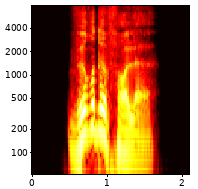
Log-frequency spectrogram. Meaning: inflection of würdevoll: 1. strong/mixed nominative/accusative feminine singular 2. strong nominative/accusative plural 3. weak nominative all-gender singular
- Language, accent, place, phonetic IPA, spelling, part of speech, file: German, Germany, Berlin, [ˈvʏʁdəfɔlə], würdevolle, adjective, De-würdevolle.ogg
